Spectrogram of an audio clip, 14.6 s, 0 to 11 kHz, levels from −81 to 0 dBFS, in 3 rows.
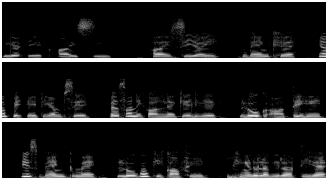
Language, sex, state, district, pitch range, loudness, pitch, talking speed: Hindi, female, Bihar, Saran, 225-245 Hz, -21 LUFS, 235 Hz, 105 wpm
